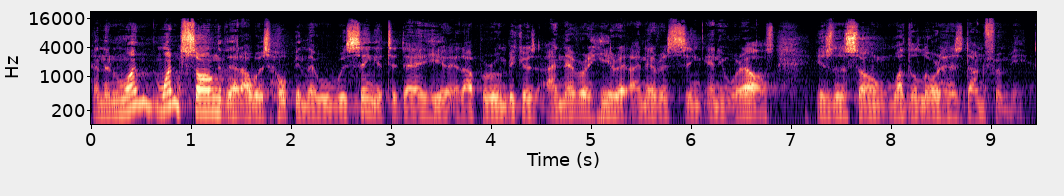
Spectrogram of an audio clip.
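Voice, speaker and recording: A man's voice: mid-range voice, big-room sound, a little hiss or hum. Albanian-accented man giving a church testimony. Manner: earnest, halting with fillers. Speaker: guest speaker.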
